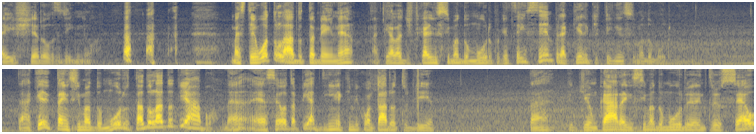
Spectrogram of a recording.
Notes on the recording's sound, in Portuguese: Esperando no carro. Gravado no meio da rua.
